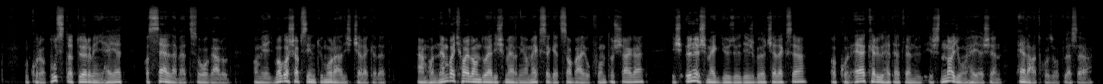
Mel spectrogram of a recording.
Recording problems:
wrong speed, natural pitch; too fast; 1.8 times normal speed

